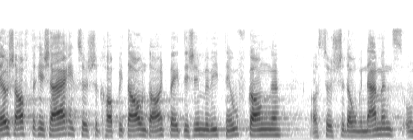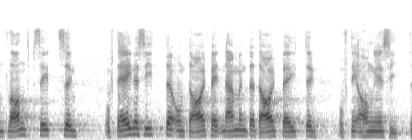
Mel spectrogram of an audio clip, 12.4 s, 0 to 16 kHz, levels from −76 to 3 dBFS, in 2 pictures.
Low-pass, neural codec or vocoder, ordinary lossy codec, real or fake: 7.2 kHz; none; none; real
